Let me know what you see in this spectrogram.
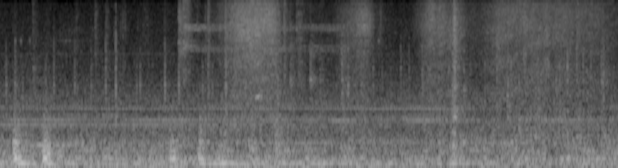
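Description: Driver's cab of an ICE high-speed train rolling slowly through a station throat: a low steady rumble with a few sharp knocks, and a brief hiss with a faint high whistle about two seconds in.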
